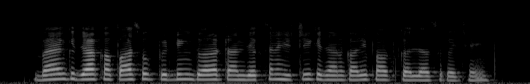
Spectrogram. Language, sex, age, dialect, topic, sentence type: Magahi, female, 25-30, Western, banking, statement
